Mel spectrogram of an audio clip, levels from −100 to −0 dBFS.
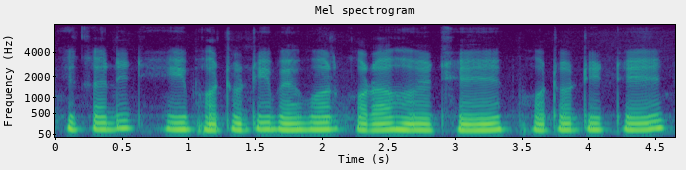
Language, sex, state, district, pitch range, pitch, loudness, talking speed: Bengali, male, West Bengal, North 24 Parganas, 125-135 Hz, 130 Hz, -25 LUFS, 130 wpm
